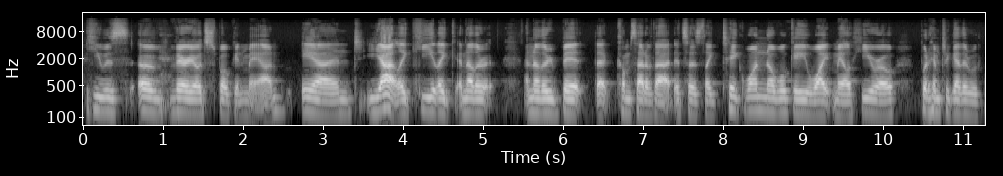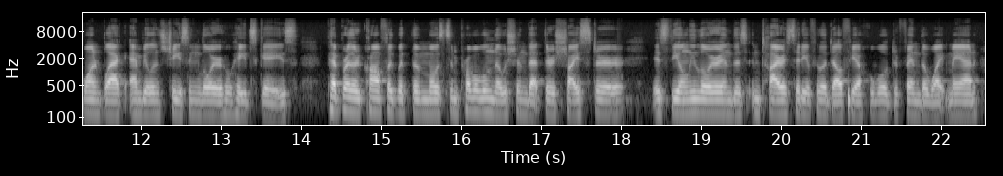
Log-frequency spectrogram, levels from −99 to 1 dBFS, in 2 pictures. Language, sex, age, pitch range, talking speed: English, male, 20-39, 115-135 Hz, 180 wpm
